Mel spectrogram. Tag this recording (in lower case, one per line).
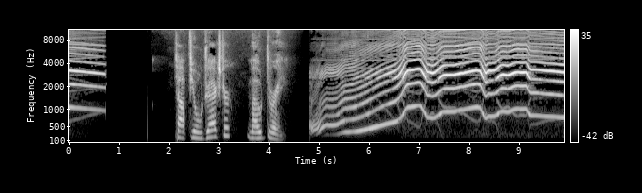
speech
